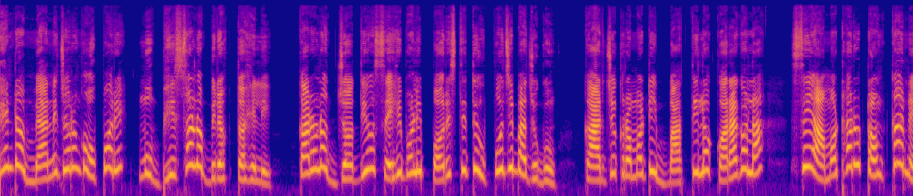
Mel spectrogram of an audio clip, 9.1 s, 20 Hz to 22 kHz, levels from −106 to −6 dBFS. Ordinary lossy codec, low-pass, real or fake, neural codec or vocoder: none; 19.8 kHz; fake; vocoder, 44.1 kHz, 128 mel bands every 512 samples, BigVGAN v2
